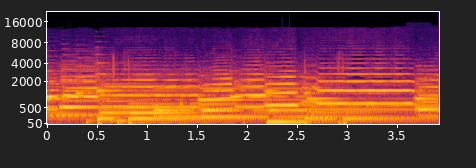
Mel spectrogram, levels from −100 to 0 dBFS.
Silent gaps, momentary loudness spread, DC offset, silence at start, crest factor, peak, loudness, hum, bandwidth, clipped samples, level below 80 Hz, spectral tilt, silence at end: none; 2 LU; under 0.1%; 0 s; 12 dB; -2 dBFS; -13 LUFS; none; 8.8 kHz; under 0.1%; -28 dBFS; -8 dB/octave; 0 s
